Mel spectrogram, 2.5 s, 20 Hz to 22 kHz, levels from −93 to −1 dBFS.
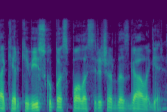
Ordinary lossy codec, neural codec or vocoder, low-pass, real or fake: MP3, 96 kbps; none; 10.8 kHz; real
